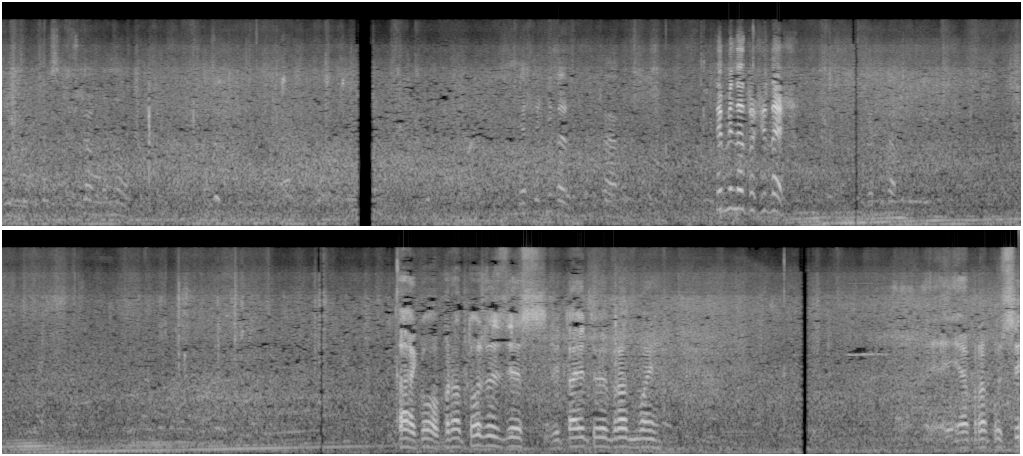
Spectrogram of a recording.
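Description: A crowd of elderly people murmurs and chatters outdoors.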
